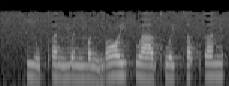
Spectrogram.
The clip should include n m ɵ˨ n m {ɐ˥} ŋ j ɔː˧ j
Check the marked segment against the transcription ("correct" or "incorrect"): incorrect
